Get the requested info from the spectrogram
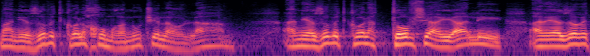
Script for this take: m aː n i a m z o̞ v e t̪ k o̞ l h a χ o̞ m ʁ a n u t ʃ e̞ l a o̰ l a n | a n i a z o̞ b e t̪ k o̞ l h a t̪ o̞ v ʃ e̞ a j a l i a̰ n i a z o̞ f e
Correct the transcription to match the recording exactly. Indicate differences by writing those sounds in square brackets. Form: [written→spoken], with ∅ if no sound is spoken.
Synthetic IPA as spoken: m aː n i a [m→∅] z o̞ v e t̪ k o̞ l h a χ o̞ m ʁ a n u t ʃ e̞ l a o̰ l a [n→m] | a n i a z o̞ [b→v] e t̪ k o̞ l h a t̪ o̞ v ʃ e̞ a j a l i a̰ n i a z o̞ [f→v] e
